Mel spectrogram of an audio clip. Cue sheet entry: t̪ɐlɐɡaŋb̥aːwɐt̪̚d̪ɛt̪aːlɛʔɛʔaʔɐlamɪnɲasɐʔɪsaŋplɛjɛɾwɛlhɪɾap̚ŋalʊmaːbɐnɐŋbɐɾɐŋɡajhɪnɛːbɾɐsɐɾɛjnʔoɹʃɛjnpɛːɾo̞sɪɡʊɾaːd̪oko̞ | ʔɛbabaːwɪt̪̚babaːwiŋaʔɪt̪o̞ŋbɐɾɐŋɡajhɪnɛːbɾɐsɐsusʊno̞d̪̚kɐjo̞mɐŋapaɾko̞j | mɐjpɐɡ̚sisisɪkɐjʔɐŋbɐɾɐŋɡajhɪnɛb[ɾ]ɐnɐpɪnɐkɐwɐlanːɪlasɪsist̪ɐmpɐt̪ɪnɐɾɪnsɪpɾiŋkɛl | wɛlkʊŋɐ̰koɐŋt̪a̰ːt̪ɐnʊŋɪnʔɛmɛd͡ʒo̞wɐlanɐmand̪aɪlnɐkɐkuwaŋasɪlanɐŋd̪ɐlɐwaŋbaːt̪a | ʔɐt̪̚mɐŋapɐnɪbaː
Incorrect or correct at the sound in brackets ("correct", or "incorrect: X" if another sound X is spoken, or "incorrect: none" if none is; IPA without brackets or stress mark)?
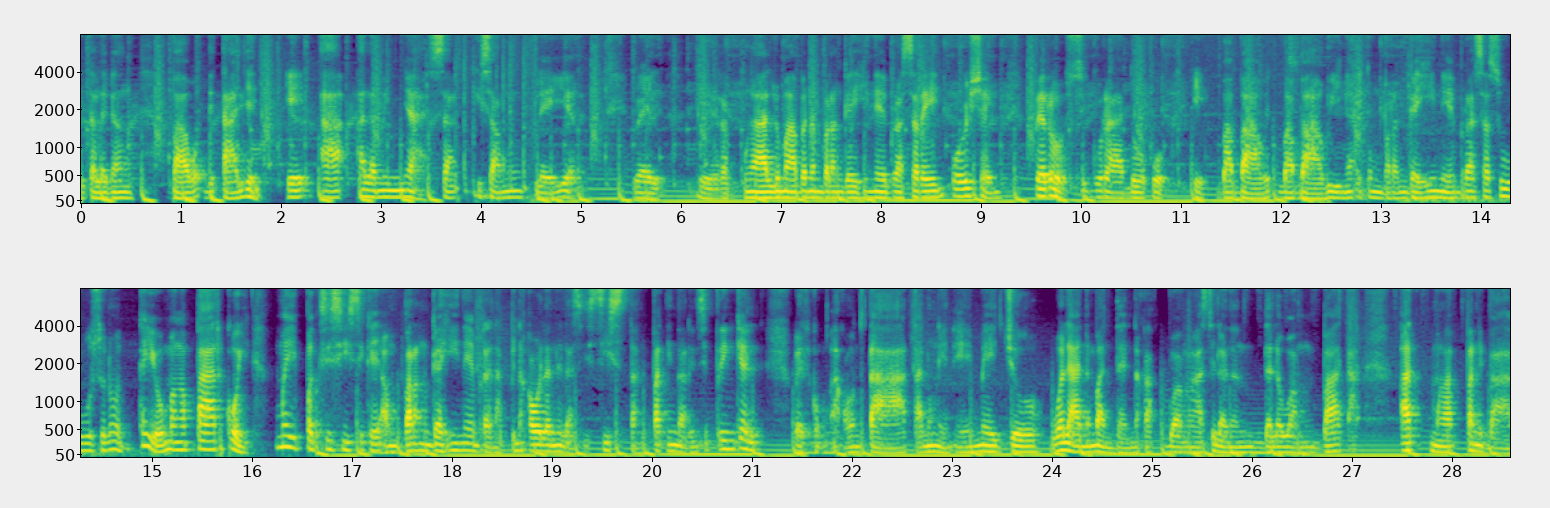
correct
